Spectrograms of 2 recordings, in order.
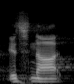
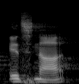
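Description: Both takes have the same delivery.

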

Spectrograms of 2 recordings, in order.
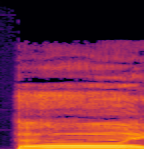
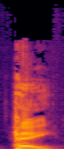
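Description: First: It sounds like a groaning zombie. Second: It sounds irritated.

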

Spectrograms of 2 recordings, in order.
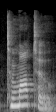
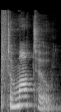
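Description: First: It is said with a British accent. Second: The same.

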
